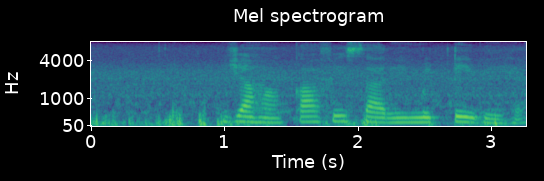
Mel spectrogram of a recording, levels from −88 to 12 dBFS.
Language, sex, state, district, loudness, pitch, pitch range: Hindi, female, Punjab, Fazilka, -17 LUFS, 170 Hz, 160-185 Hz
